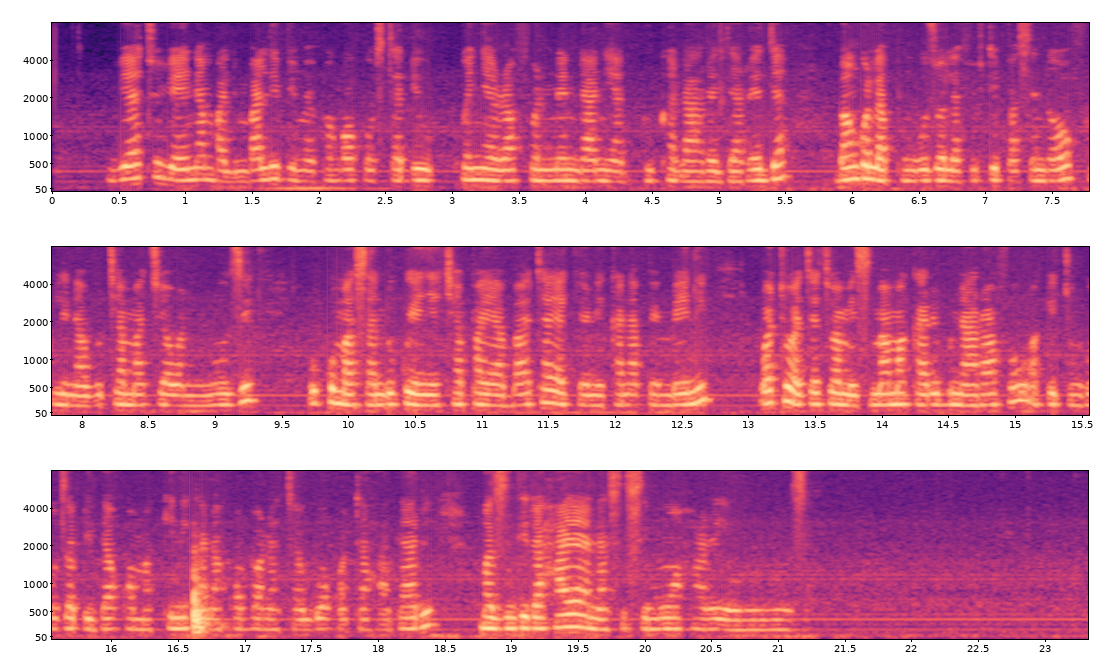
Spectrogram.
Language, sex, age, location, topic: Swahili, female, 36-49, Nairobi, finance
